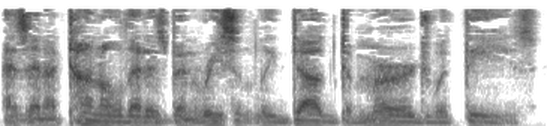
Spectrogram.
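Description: A man voicing a gruff military officer who gives curt, clipped orders in a deeper voice than his narration. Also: fairly even intonation, normal speed, fairly bright tone, no room sound, heavily acted. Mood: stern. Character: gruff commanding male centurion officer.

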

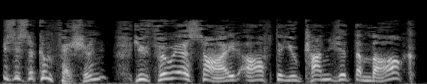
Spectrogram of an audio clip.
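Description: A man's voice: high-pitched, very animated, unhurried, fairly bright tone, breathy edge, no echo, voice pushed up, exaggerated voice. Man acting a barking, accusing wizard official. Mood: incredulous. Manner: barking, growling, interrogating. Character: blustering, accusing male wizard official, harsh and suspicious.

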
